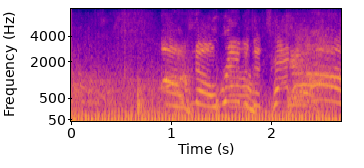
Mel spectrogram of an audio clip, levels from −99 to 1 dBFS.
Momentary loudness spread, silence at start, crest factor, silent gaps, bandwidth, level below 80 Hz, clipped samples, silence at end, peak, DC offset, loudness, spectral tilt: 7 LU; 0 s; 14 dB; none; 7.8 kHz; -30 dBFS; under 0.1%; 0 s; -10 dBFS; 4%; -25 LUFS; -6.5 dB/octave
